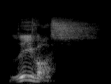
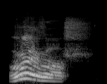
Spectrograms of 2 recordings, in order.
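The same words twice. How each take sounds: First: It is read in his normal voice. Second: It is said in a put-on fat man voice.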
